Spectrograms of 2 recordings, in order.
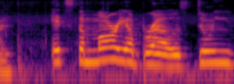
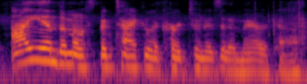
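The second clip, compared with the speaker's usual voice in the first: fast, low-key run-through of a boast; hurried, lower throwaway version; quick repeat; 5 semitones lower, 3 dB quieter, faster than usual. Pretend. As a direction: rattle the boast off quickly, dropping away. Same boast repeated quickly afterwards.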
